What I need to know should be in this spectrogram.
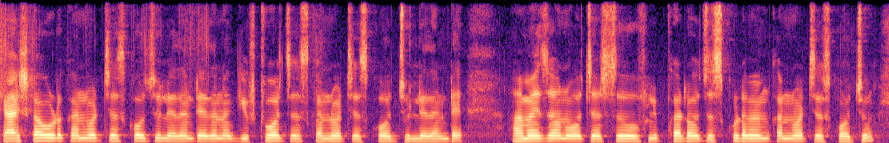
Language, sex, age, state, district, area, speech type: Telugu, male, 30-45, Andhra Pradesh, Sri Balaji, rural, spontaneous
